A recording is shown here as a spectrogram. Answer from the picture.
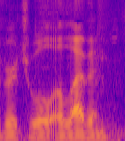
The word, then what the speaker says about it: Virtual XI: In March of 1998, the band's second and last album with Blaze, Virtual XI, which kept the Roman numeral theme going, but it's pronounced Virtual 11, apparently.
